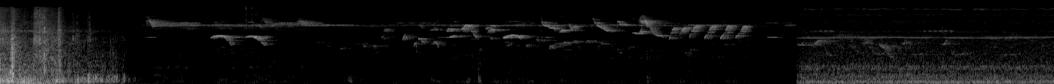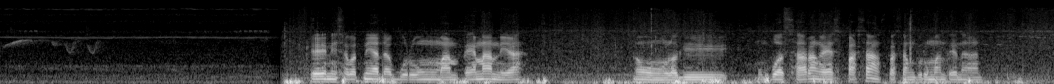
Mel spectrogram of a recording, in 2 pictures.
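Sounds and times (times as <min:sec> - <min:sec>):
small birds chirping: 0:01.4 - 0:14.0, 0:16.6 - 0:21.0
hissy background: 0:01.5 - 0:21.0
steady high whine: 0:08.0 - 0:21.0.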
